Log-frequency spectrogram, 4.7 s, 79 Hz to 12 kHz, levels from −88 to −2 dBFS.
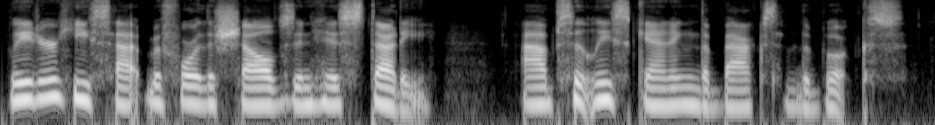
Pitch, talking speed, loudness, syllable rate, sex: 185 Hz, 205 wpm, -19 LUFS, 5.9 syllables/s, female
